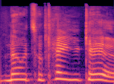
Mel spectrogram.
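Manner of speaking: high-pitched, sing-song encouragement; imitated reassurance. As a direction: voice a teacher soothing a doubtful student. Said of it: "And she was like".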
